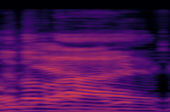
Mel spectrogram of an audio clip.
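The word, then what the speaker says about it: Live A Live: I'm under the wire, so I think I'm going to pronounce this incorrectly, but is it Live Alive? – You got it. That's Live Alive.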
